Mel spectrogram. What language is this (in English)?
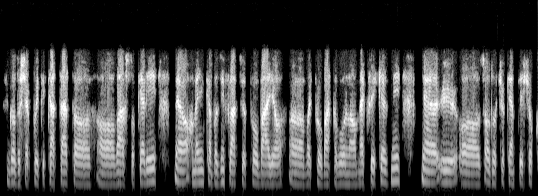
Hungarian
